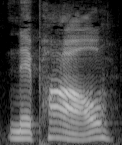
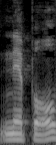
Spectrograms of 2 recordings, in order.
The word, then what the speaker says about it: Nepal: In one case, Trump, while studying a briefer's map of South Asia ahead of a 2017 meeting with India's prime minister, mispronounced Nepal as nipple.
